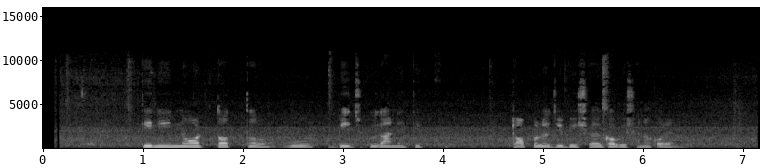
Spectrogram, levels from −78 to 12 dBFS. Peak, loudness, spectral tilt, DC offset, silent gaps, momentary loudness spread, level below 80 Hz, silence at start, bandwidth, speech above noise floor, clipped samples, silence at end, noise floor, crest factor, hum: -6 dBFS; -25 LUFS; -6.5 dB/octave; under 0.1%; none; 23 LU; -70 dBFS; 0.15 s; 11 kHz; 20 dB; under 0.1%; 0 s; -44 dBFS; 20 dB; none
